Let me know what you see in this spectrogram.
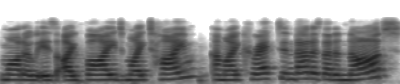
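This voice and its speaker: In an Irish accent, the voice sounds bright and sharp, with ordinary variation in pitch. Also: woman. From Ireland, East Cork. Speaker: event host. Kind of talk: online event presentation. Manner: animated.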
